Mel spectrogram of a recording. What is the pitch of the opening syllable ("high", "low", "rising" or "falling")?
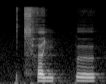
high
